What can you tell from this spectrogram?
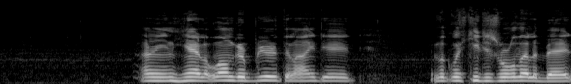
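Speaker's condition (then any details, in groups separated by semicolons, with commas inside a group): Cerebral palsy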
